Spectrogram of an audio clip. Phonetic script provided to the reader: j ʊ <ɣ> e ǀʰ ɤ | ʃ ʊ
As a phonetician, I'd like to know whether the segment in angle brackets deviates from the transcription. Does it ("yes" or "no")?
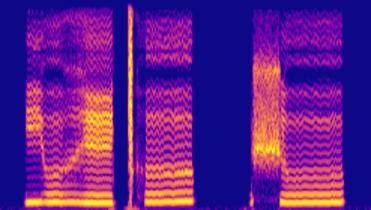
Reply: no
